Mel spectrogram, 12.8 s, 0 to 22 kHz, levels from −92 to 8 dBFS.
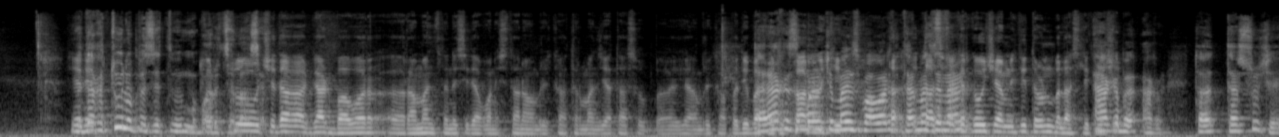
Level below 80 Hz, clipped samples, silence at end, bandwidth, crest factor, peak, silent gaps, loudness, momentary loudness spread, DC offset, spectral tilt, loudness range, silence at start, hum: -48 dBFS; under 0.1%; 0 s; 16 kHz; 16 dB; -8 dBFS; none; -25 LUFS; 14 LU; under 0.1%; -6 dB/octave; 9 LU; 0.1 s; none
